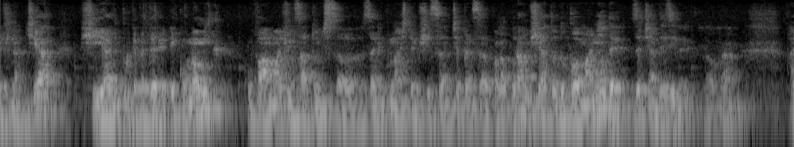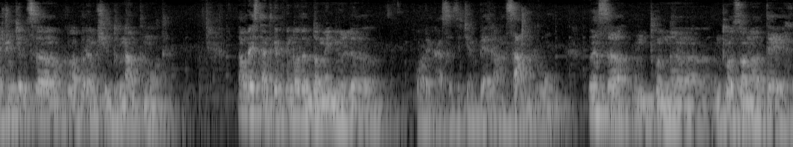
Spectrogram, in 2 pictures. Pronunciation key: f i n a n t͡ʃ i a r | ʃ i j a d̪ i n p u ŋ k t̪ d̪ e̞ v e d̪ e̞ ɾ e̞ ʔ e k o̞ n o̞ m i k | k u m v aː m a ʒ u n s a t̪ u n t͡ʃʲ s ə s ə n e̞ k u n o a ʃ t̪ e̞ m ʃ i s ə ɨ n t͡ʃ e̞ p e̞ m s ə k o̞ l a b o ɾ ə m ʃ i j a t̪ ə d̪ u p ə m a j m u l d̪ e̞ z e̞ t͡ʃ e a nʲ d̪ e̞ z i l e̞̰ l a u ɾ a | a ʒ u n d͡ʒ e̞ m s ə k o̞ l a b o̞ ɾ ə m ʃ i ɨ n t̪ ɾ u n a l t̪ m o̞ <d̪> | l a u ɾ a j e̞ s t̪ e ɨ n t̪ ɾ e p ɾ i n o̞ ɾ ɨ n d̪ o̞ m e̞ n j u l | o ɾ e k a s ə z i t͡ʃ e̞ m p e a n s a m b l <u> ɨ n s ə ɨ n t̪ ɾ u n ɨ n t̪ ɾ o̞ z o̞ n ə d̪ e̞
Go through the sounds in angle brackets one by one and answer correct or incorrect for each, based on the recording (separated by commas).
correct, correct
